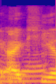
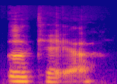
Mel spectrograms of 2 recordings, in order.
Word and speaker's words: IKEA: Malin says we say it wrong. It's like IKEA. – Oh, yeah. We're never going to get that right. – Just in case you were wondering. And I'm butchering that in Swedish also.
